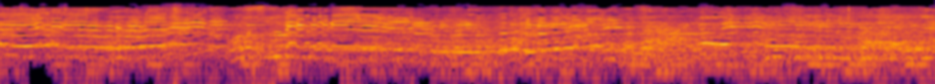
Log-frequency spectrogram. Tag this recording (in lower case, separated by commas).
speech, music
